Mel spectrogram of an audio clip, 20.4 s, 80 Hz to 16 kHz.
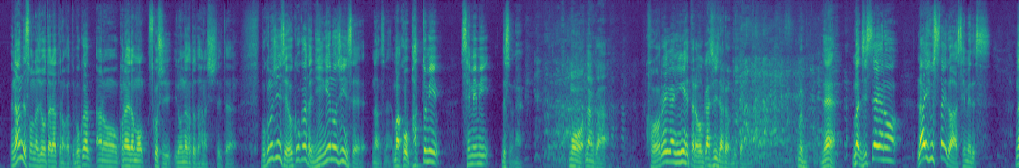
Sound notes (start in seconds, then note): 11.5 laugh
